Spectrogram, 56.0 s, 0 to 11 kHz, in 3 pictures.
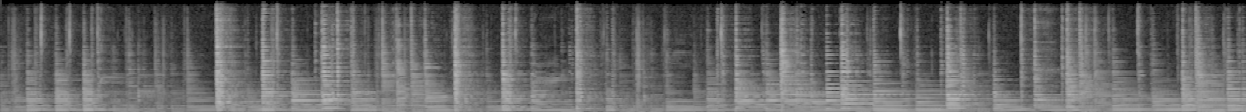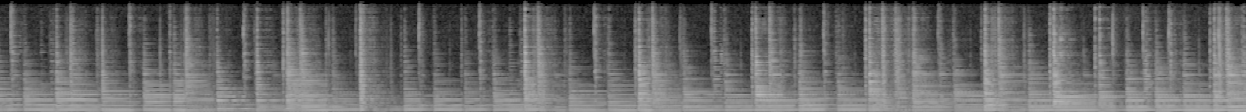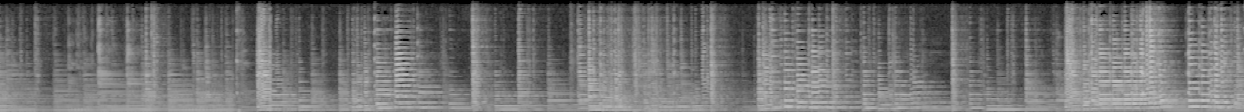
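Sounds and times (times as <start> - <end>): acoustic guitar plucked notes: 0.0 - 56.0.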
